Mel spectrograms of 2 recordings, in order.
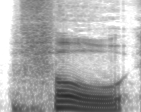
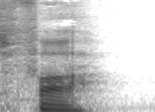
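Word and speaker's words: Phở: But I've since discovered that Fo is actually pronounced Fa.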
